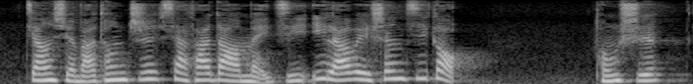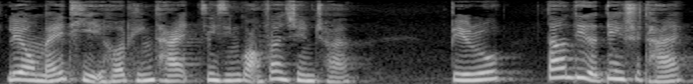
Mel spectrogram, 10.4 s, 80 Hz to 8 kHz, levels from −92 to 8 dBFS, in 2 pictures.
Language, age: Chinese, 20-39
